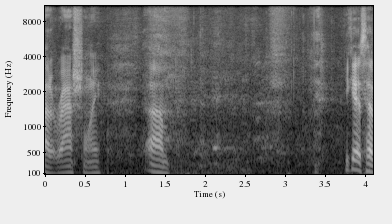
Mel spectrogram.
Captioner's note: laughter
